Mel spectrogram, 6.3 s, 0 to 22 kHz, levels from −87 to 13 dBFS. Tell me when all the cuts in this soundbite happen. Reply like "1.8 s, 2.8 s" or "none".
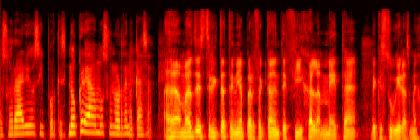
1.0 s, 1.9 s, 2.4 s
